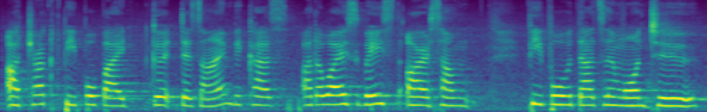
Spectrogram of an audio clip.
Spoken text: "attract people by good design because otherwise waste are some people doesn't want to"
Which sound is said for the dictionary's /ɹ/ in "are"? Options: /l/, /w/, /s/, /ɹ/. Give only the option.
/ɹ/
